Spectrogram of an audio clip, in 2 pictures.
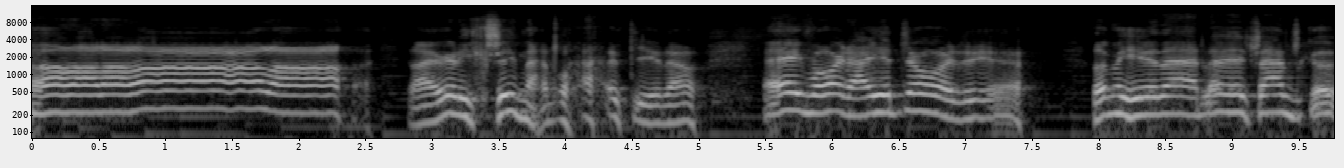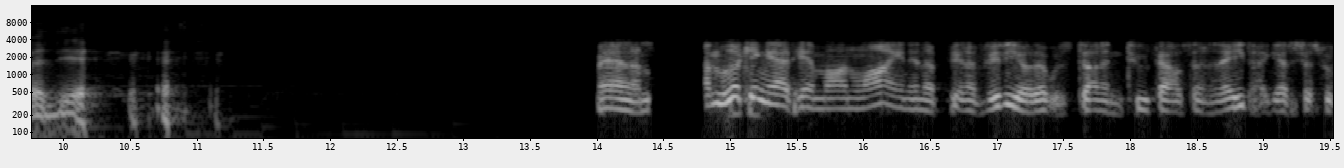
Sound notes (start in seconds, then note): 0.3 singing loudly; 9.2 laughs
